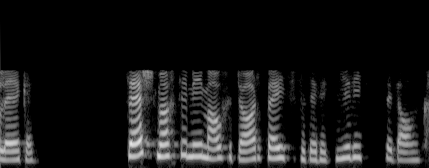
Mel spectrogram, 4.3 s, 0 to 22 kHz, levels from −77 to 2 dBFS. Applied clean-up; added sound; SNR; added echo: neural mask model Resemble Enhance denoiser.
